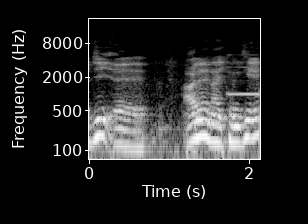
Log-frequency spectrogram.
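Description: A man speaking, in Tigrinya, into a handheld microphone in a small room, his voice coming through the PA. A thin steady tone comes in near the end.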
